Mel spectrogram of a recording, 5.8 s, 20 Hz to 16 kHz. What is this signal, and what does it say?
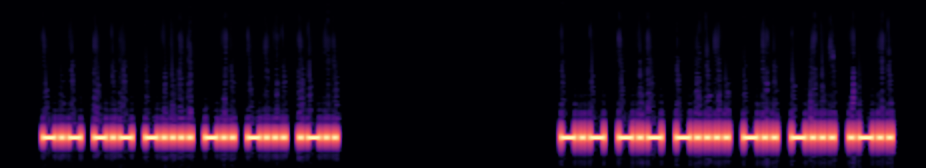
Morse code, heard as a keyed tone, about 36 wpm, 700 Hz. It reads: KK6DBL KK6DBL
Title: Speed Racing - USA 2x3 Call Signs 30wpm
